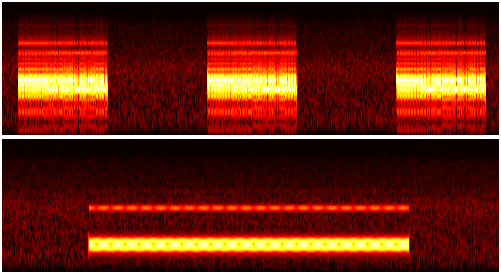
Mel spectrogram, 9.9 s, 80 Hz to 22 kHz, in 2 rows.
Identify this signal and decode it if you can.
Emergency Alert System (SAME) tones (header bursts, then the 853 and 960 Hz attention tone), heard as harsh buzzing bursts, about 520.83 baud.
